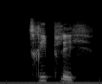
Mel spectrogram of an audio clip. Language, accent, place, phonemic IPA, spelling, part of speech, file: French, France, Lyon, /tʁi.ple/, triplé, noun / verb, LL-Q150 (fra)-triplé.wav
- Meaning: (noun) 1. triplet (one of a group of three siblings born at the same time to the same mother) 2. treble (a team that wins three competitions in the same season)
